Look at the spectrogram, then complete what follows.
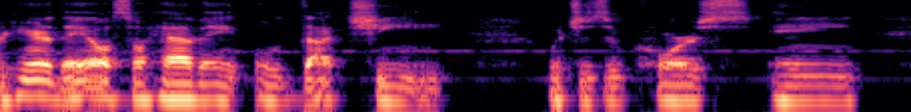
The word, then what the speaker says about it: odachi: they also have a odachi, which is, of course, a Japanese great sword. Often it's pronounced nodachi with an N in the front of it, but that's their interpretation.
